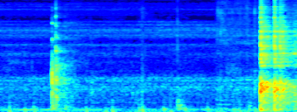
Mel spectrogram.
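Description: Raw chicken pieces sizzling faintly in oil in a nonstick frying pan, with a single click about a second in. Near the end a silicone slotted spatula starts stirring, scraping loudly against the pan.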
